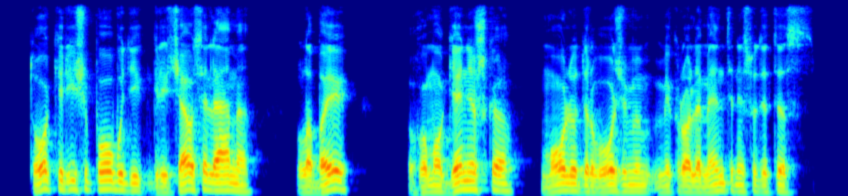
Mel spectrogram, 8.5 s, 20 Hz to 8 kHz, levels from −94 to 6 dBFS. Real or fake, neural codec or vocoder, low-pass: real; none; 7.2 kHz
